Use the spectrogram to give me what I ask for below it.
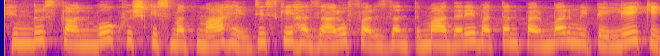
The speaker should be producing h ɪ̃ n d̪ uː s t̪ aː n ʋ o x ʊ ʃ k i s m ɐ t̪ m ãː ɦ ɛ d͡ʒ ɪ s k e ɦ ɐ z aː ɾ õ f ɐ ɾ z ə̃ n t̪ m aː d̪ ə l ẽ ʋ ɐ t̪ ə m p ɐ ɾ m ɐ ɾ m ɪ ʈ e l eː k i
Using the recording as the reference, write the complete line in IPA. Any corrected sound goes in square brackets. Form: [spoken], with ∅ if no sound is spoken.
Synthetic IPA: h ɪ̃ n d̪ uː s t̪ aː n ʋ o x ʊ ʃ k [ɪ] s m [ə] t̪ m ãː ɦ ɛ d͡ʒ ɪ s k e ɦ ɐ z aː ɾ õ f ɐ ɾ z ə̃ n t̪ m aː d̪ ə [ɾ] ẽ ʋ ɐ t̪ ə [n] p ɐ ɾ m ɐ ɾ m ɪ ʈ e l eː k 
